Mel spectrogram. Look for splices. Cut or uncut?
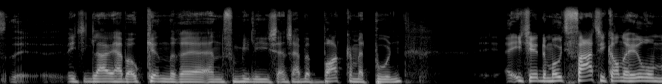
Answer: uncut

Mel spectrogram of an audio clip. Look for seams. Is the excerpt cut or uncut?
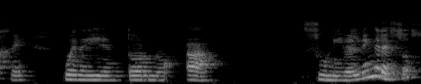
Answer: uncut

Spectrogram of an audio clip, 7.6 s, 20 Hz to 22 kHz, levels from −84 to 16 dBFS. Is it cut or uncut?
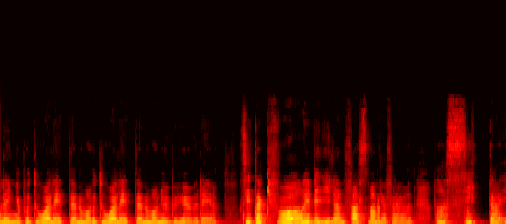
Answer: cut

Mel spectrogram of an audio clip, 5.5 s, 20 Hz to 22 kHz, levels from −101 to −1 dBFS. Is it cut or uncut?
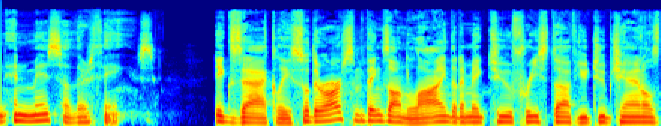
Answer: cut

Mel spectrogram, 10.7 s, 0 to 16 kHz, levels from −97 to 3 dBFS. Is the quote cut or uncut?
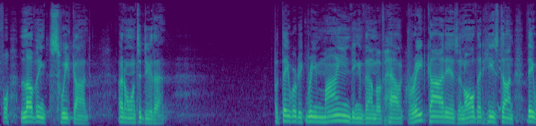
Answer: cut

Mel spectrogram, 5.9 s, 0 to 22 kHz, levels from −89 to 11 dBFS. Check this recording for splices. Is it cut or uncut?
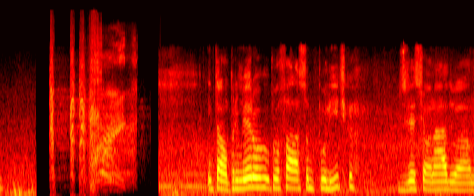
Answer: cut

